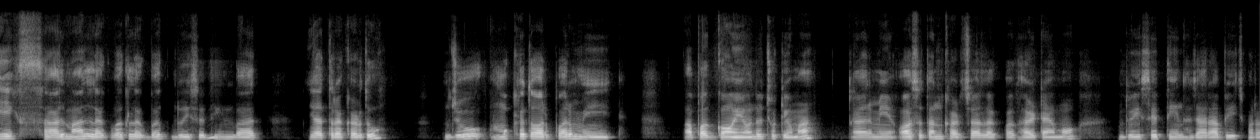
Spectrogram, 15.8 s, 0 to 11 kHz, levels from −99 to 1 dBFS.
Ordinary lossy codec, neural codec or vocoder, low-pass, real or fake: none; none; 9.9 kHz; real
